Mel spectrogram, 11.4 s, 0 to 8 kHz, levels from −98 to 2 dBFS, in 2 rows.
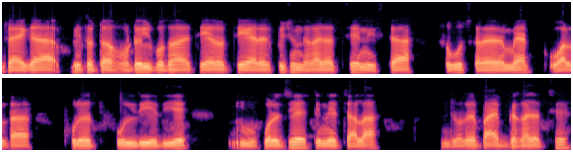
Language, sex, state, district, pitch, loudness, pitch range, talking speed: Bengali, male, West Bengal, Jalpaiguri, 100 Hz, -17 LUFS, 100-105 Hz, 165 wpm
